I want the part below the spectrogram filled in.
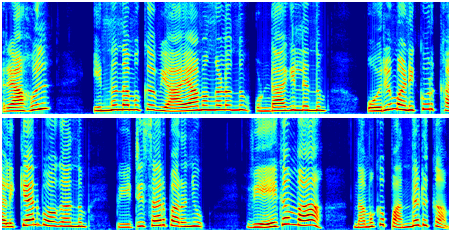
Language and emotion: Malayalam, surprised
